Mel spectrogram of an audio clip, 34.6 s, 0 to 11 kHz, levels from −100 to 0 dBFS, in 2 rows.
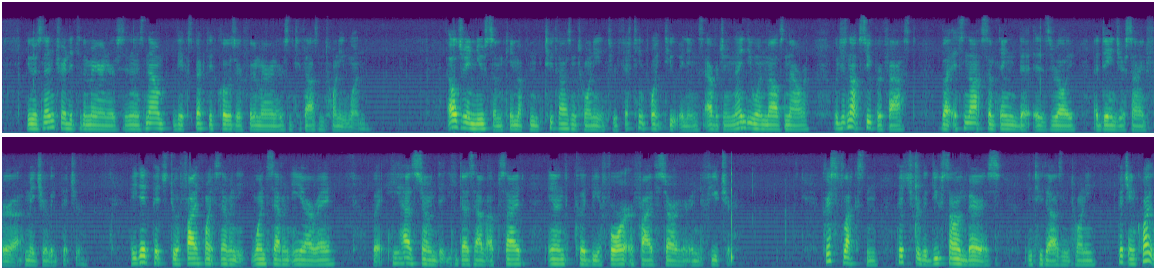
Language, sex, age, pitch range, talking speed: English, male, 20-39, 105-130 Hz, 155 wpm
